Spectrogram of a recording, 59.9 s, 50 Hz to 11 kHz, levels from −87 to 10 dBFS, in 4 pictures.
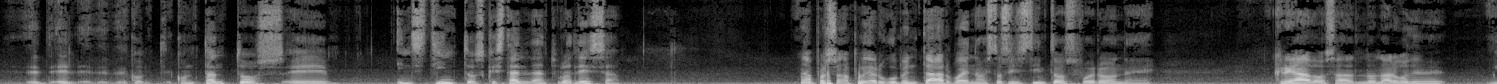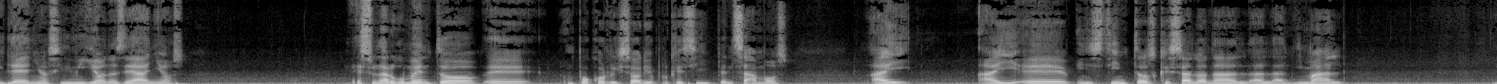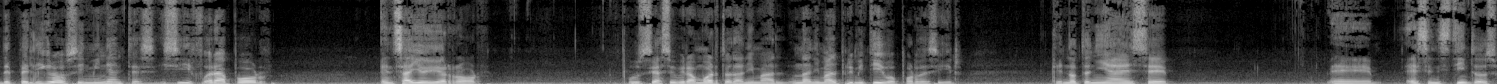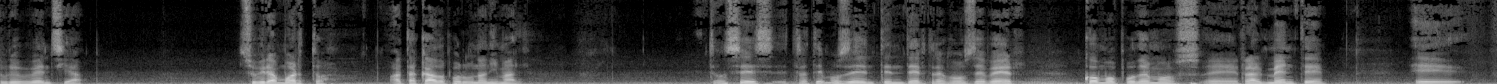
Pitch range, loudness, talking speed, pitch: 90-130 Hz, -17 LUFS, 100 wpm, 110 Hz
